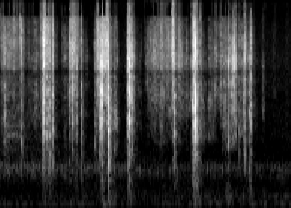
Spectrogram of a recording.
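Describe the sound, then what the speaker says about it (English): Playing cards shuffled and drawn for a pick-a-card tarot-style reading, a run of soft, quick riffling and sliding bursts repeating through the clip, quiet and close with no talking. "I am going to be going ahead and drawing cards in this one section"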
